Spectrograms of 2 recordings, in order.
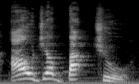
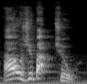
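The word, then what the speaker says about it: Hoia-Baciu: Now, I phonetically wrote this, so I know how to say it. Aljabachu. How's your Bachu? My Bachu's very Oh, that's all right then. Aljabachu. So Aljabachu Forest is regarded as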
